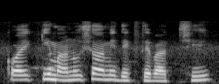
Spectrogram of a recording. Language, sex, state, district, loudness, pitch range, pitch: Bengali, male, West Bengal, Alipurduar, -14 LUFS, 180-215 Hz, 210 Hz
